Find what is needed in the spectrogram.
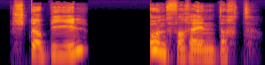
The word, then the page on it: stàbil, ùnverändert: Bas Rhin; Strasbourg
